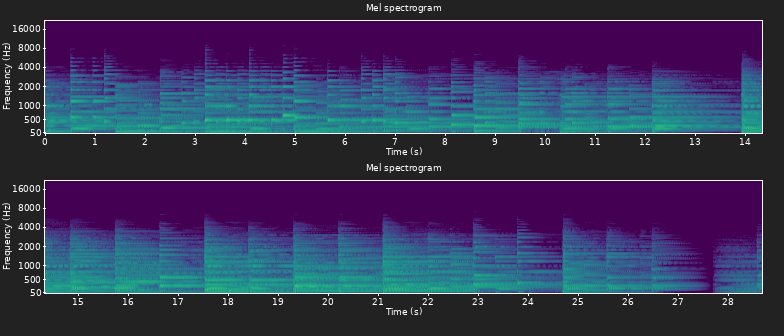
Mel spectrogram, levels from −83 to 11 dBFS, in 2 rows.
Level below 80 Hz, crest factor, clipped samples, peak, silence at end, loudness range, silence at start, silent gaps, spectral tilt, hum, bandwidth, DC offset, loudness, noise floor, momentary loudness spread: -44 dBFS; 18 dB; under 0.1%; -10 dBFS; 0 s; 6 LU; 0 s; none; -9 dB/octave; none; 6.6 kHz; under 0.1%; -27 LUFS; -58 dBFS; 11 LU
